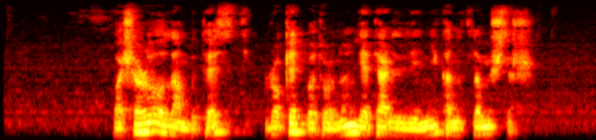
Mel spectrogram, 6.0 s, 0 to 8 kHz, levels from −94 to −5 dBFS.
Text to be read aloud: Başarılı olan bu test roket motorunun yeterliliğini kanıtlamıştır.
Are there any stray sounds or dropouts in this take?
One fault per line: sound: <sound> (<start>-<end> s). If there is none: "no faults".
no faults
